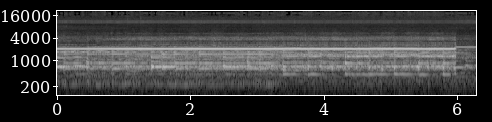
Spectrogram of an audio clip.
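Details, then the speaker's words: Crosley 157 antique console radio fired up on a current-limiting bulb with temporary replacement electrolytics: clear station audio with steady tones and no hum or crackle. The whole signal path is working. "Okay, we're getting somewhere. Got a station there coming in. That's our local station."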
